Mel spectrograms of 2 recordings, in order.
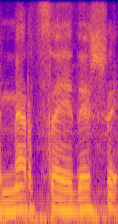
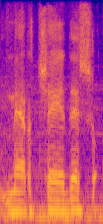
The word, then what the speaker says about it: Mercedes: Volevo fare i complimenti a Meazza per la perfetta pronuncia, si dice BMW e non BMW, come si dice Mercedes e non Mercedes o Mercede.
